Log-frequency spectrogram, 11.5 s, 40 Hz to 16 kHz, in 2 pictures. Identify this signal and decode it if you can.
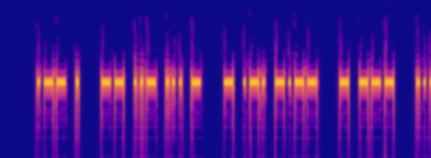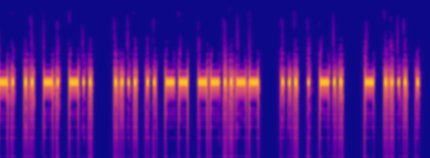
Morse code, heard as a keyed tone, about 28 wpm, 700 Hz. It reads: WE MUST TRY TO FIND HIM, SED THE
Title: Sentences from Top 400 Words and Abbreviations 28wpm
